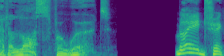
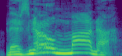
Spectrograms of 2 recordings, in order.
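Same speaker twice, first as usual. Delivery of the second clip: raised pitch, contained frustration; mild frustration; 7 semitones higher than usual. Acted. Fighter out of mana, mildly frustrated. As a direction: complain without yelling. Milder of escalating takes.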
